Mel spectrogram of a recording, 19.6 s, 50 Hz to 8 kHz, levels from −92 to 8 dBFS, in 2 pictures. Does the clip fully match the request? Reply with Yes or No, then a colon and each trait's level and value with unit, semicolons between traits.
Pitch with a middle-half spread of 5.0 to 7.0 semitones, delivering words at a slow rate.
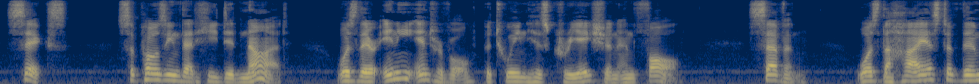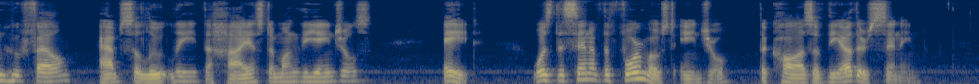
Yes: wide, 5.6 semitones; slow, 130 wpm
